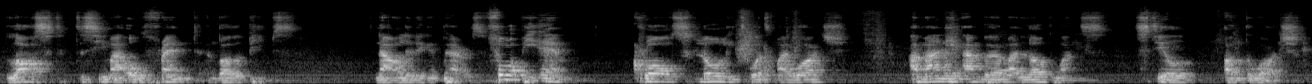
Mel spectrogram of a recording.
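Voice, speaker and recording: Poet from Cameroon performing on stage. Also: male voice, mid-range voice, a little hiss or hum. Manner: rhythmic, emphatic delivery with casual asides. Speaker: spoken word poet. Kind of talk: spoken word poetry performance. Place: live stage with audience. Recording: roomy, distant live recording.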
